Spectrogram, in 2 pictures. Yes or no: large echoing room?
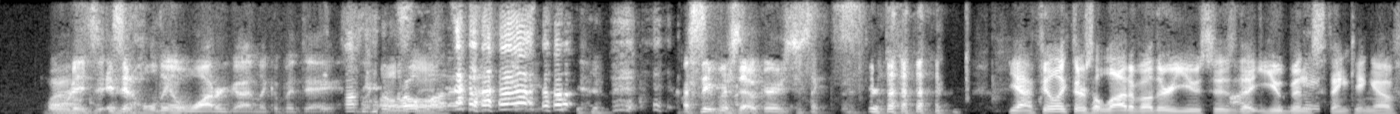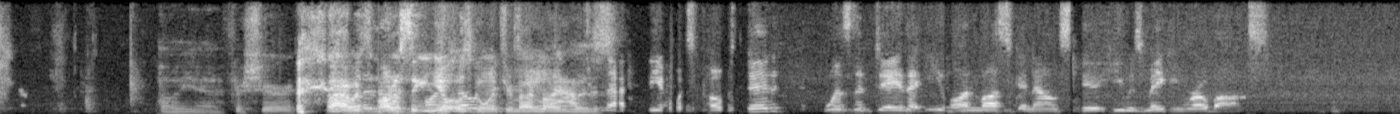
no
